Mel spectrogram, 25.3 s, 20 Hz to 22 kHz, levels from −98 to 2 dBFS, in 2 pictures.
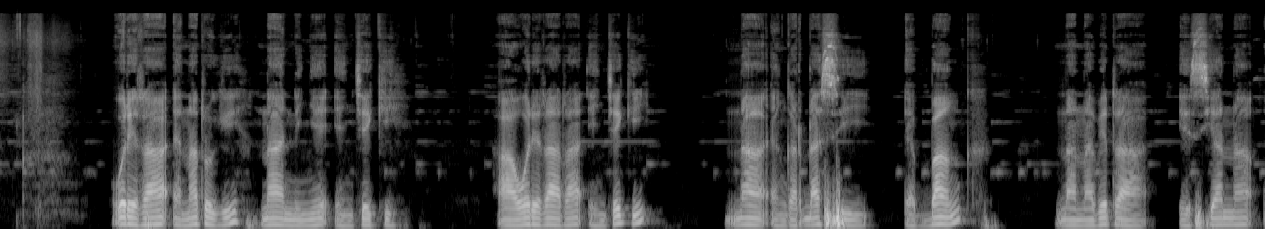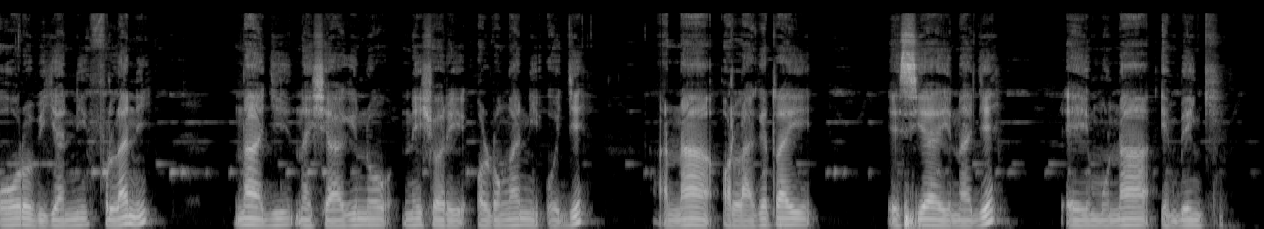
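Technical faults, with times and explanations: No technical faults are present anywhere in the speech recording.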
